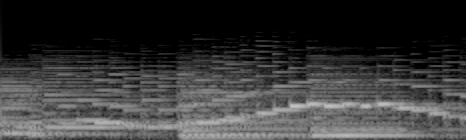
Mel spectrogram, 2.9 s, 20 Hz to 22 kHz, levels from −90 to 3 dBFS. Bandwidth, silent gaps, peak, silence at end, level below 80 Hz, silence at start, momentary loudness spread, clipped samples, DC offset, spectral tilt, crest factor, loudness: 7 kHz; none; -16 dBFS; 0 s; -68 dBFS; 0 s; 6 LU; under 0.1%; under 0.1%; -8.5 dB/octave; 12 dB; -28 LUFS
